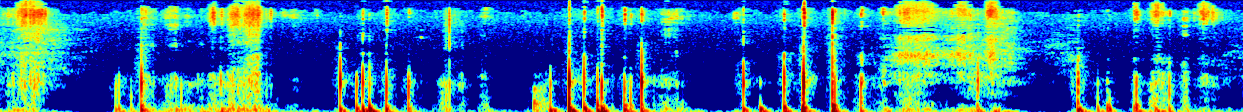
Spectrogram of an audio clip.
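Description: A cork surface is tapped with long fingernails, producing quick, dull, low-pitched taps in irregular bursts with short pauses between them. Soft scratchy rustling fills the gaps between the taps.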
